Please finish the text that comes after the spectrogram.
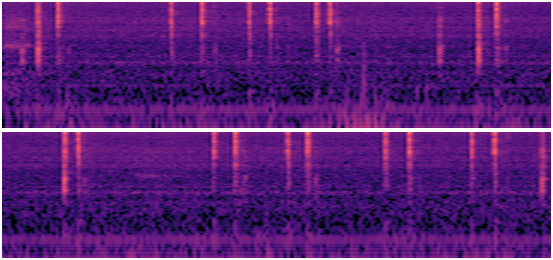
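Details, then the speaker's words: Glorious Model D mouse, about three months old: sharp single clicks, some looser and crunchier when pressing a certain spot on left button, not every click; loose crunchy left click. "and so this is a normal click here and then this is the like crunch click that I'm getting you can hear that it's kind of loose in there and it's not every click but you can definitely feel it in-game when you're playing"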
